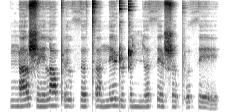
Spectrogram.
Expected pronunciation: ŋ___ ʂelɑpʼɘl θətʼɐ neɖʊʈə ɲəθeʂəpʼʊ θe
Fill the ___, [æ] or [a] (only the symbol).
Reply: a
